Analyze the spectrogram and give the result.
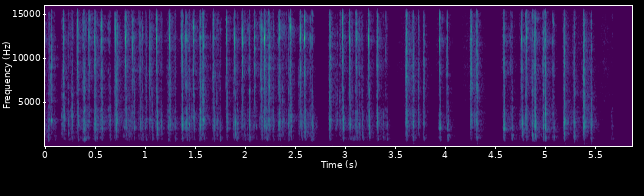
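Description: Both hands type with their fingertips on a full-size mechanical keyboard with plastic keycaps and blue clicky switches. Rapid runs of sharp, bright clicks with almost no low end are broken by brief pauses, and each keystroke dies away almost instantly.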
